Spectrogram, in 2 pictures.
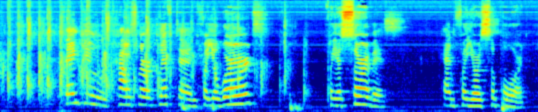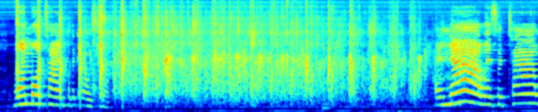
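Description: An elderly woman speaks with feeling into a microphone.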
